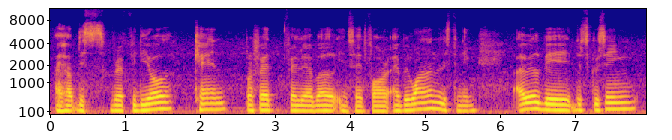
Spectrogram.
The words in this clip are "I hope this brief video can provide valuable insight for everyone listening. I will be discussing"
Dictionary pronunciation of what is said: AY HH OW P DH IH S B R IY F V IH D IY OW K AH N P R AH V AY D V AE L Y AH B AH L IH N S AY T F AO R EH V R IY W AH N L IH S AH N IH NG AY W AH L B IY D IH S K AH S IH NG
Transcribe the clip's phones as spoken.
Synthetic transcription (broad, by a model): AY HH OW P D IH S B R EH P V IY D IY OW K AH N P R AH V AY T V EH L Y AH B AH L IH N S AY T F AO R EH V R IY W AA N L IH S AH N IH NG AY W AH L B IY D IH S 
